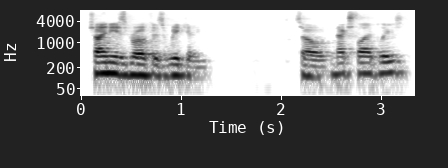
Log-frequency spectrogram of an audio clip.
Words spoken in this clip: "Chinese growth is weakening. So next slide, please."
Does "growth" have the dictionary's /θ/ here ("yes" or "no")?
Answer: yes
